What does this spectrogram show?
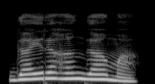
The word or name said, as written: ಗೈರಹಂಗಾಮ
